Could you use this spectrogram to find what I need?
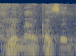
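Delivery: ordinary delivery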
